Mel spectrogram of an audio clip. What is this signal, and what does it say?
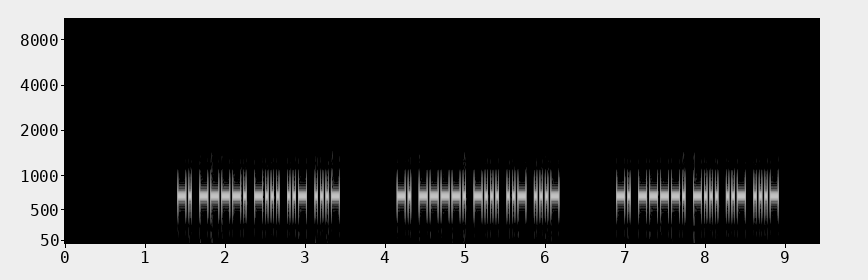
Morse code, heard as a keyed tone, about 34 wpm, 700 Hz. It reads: N9BUV N9BUV N9BUV
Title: USA Call Signs - 5 Characters - Repeated 3x - 35wpm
